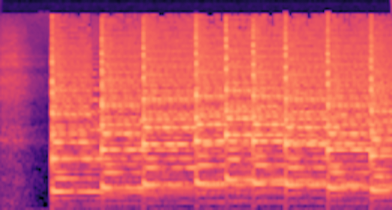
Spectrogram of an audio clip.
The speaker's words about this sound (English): I do like the plucked sounds. Those are kind of cool.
